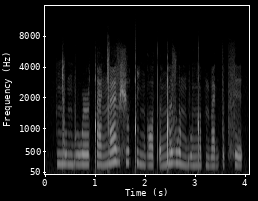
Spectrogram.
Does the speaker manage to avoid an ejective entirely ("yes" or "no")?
no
